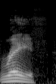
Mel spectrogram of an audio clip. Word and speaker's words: Ralph: The first name Ralph uses the Old English pronunciation Rafe, and the last name Fiennes is you know, Fiennes is pronounced Fiennes.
